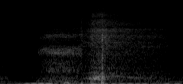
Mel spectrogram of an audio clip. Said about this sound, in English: Breathing in, breathing out your mouth. This causes your body to enter a relaxation mode.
